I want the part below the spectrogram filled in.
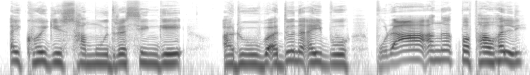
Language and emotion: Manipuri, surprised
